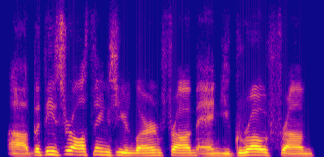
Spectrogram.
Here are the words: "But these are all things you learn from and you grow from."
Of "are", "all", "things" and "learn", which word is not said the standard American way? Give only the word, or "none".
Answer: none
